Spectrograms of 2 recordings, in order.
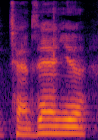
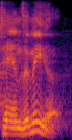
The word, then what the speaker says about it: Tanzania: was like, it's not Tanzania. I don't think people really care. I think the proper way to say it is Tanzania, but I don't see anybody challenging anybody when they say Tanzania.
